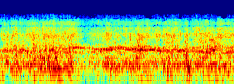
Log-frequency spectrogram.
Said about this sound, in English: Oh, that wave capsized the rowboat.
